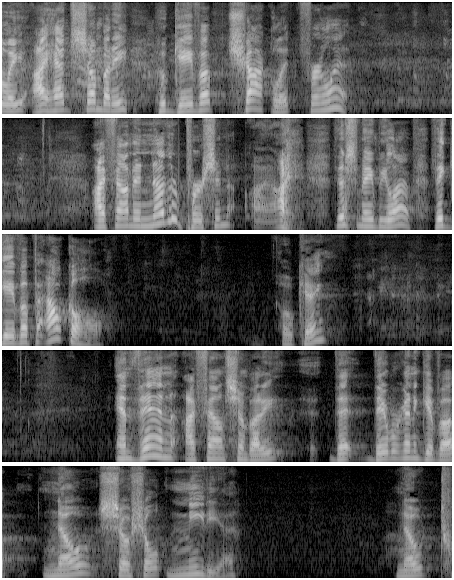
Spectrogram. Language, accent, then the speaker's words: English; Los Angeles, California, United States; I'm born and raised in Los Angeles, the city of lotions and fragrances.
